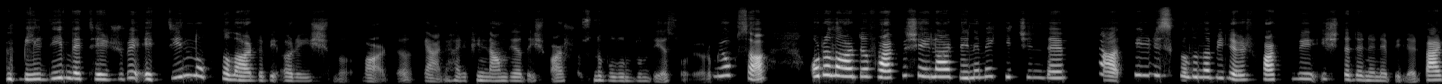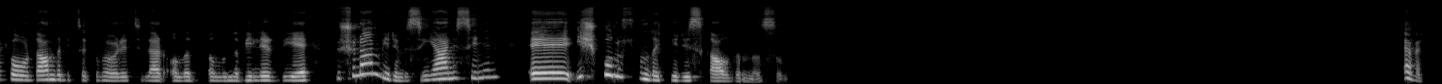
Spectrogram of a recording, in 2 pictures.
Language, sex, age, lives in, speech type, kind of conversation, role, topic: Turkish, female, 45-49, Netherlands, conversation, podcast, host, Yaratıcı risk almayı nasıl öğrenebiliriz?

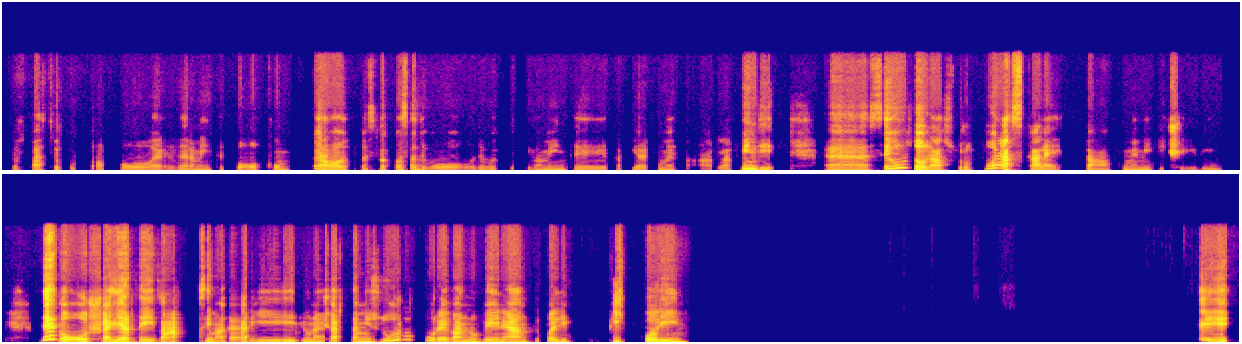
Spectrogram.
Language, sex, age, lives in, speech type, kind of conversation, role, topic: Italian, female, 55-59, Italy, read, expert-assistant, asker, Come si coltivano le piante in un orto urbano?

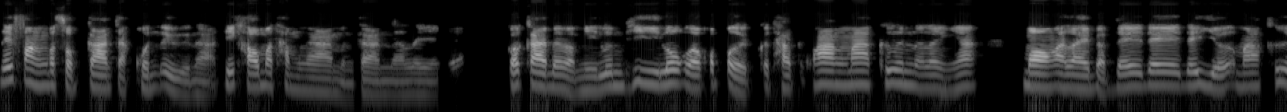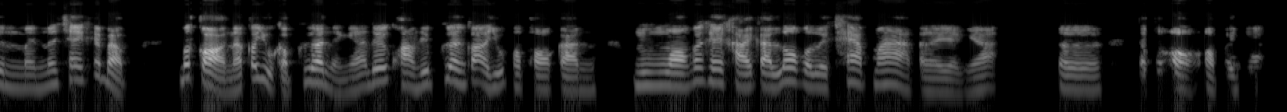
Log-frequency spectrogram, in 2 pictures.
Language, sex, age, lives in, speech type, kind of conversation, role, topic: Thai, male, 35-39, Thailand, conversation, podcast, guest, ทำไมหนังเรื่องโปรดของคุณถึงโดนใจคุณ?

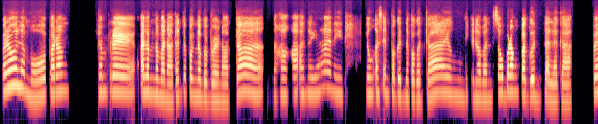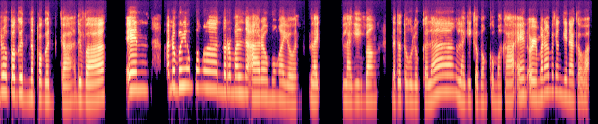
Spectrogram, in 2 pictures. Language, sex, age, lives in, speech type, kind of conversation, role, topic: Filipino, female, 20-24, Philippines, conversation, advice, advisor, Ano ang maaari mong gawin kapag pagod ka at wala kang gana dahil sa sobrang pagkaubos ng lakas?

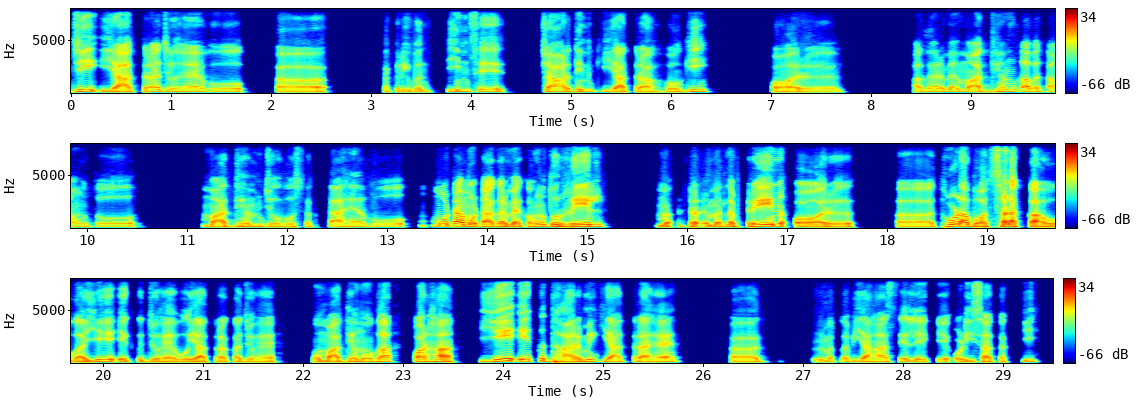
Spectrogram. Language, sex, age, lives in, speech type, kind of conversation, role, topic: Hindi, male, 20-24, India, conversation, advice, user, यात्रा के दौरान थकान और बीमारियों से कैसे बचें और अपनी ऊर्जा कैसे बनाए रखें?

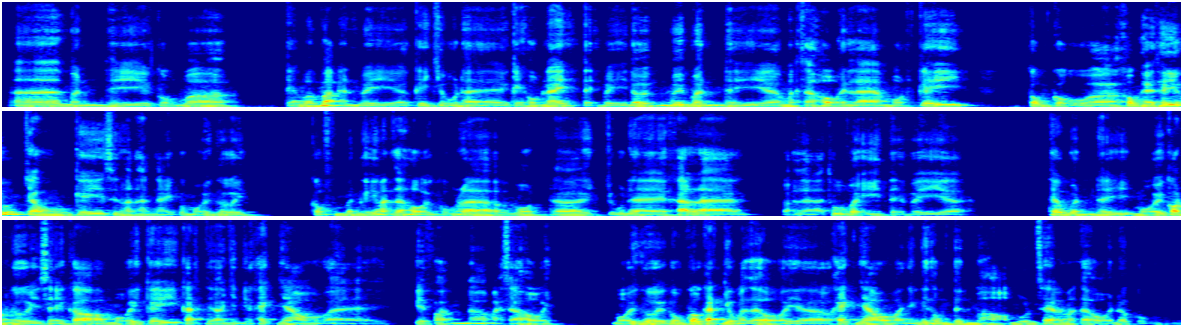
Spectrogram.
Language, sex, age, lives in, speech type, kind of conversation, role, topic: Vietnamese, male, 20-24, Vietnam, conversation, podcast, guest, Bạn sử dụng mạng xã hội như thế nào trong sinh hoạt hằng ngày?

